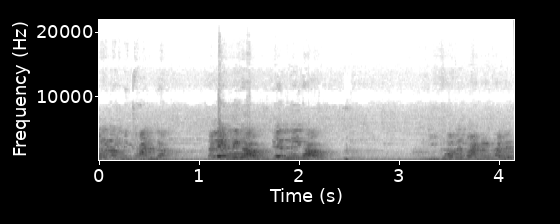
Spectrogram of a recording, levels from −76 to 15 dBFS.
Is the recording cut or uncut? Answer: uncut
